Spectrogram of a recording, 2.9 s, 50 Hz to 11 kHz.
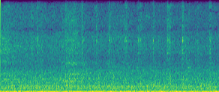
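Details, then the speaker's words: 1971 VW Bus air-cooled engine with dual carbs on test drive after repair, warming up: steady low rumble with a loose beat under road noise, no knocks or grinding, running fine; slight carb pop and vent poof noted. "But it's sounding all right."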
